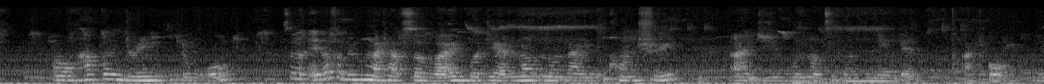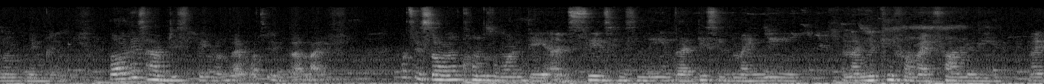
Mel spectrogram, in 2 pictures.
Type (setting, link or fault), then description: fault, sounds in the background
